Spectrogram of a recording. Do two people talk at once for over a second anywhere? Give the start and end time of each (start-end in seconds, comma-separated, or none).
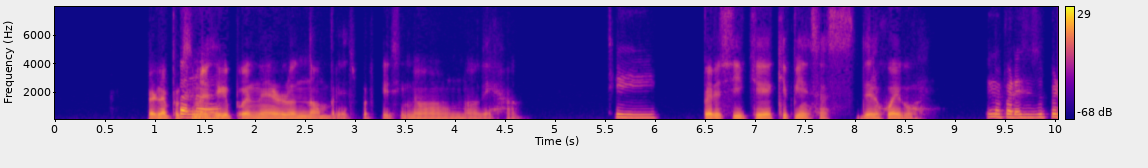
none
